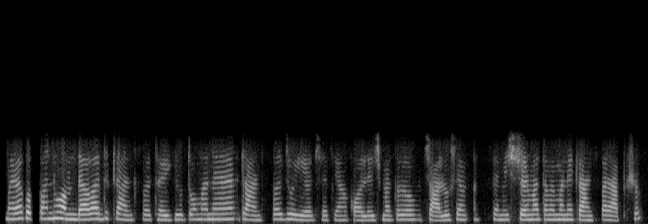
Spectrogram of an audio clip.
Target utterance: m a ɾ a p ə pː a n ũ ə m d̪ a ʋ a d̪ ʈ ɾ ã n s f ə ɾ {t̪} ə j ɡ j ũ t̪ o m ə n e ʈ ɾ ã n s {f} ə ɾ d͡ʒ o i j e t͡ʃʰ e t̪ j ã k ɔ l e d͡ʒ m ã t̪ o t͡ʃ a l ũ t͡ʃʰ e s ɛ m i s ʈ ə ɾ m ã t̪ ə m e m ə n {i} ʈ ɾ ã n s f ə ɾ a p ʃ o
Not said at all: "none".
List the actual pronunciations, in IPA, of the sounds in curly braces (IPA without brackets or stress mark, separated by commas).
t̪ʰ, f, e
